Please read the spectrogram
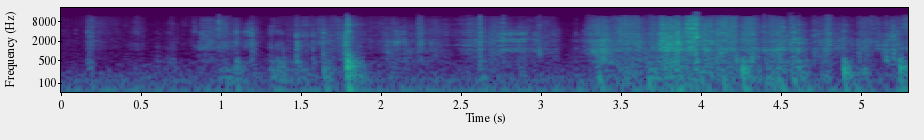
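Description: Paper bills and a paper cash envelope being handled, rustling and crinkling, with a sharp tap about two seconds in and a louder stretch of rustling a little past the middle.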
